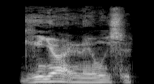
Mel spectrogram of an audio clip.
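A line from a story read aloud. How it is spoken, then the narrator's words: Exclaiming. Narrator (Russian): воскликнул опытный Симон Берли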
